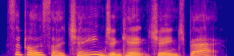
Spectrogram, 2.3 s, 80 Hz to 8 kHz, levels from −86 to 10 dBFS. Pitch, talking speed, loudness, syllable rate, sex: 220 Hz, 180 wpm, -16 LUFS, 5.1 syllables/s, female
